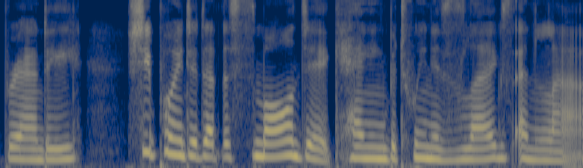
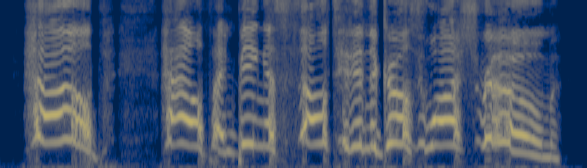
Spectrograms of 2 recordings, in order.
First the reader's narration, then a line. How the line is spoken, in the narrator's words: he screamed as loud as he could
